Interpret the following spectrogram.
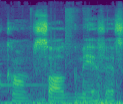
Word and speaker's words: Compsognathus: This particular creature was actually inspired by Compsognathus, or Compsognathus if you want to pronounce it that way, in Jurassic Park, the original Jurassic Park.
